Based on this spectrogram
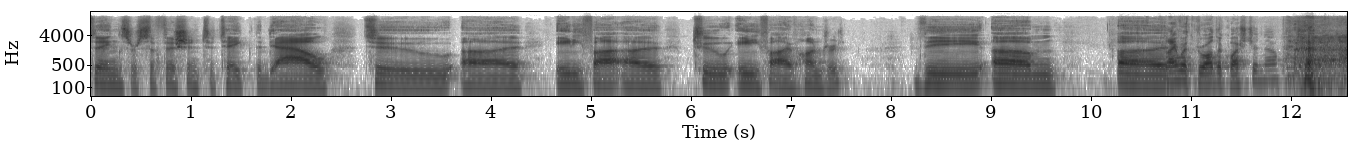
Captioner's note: laughter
